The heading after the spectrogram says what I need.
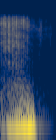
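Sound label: shock, magic; The Elder Scrolls III - Morrowind; Morrowind GOTY GOG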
